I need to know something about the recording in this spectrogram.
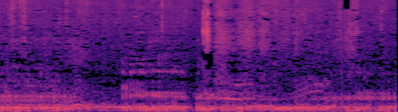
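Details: Lion pride in a fight for survival against a buffalo herd; deep, continuous rumbling growl with a harsh, pulsing, grainy texture, loud throughout with a brief dip midway.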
